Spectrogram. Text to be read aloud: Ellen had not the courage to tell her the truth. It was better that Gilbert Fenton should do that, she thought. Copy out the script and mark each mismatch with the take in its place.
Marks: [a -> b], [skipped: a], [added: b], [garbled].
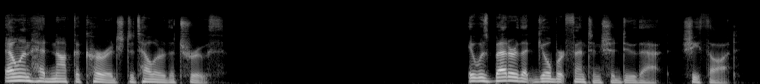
Ellen had not the courage to tell her the truth. It was better that Gilbert Fenton should do that, she thought.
